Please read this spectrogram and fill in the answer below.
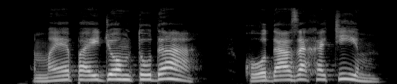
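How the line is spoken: Roar. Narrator (Russian): взревел Бреннер

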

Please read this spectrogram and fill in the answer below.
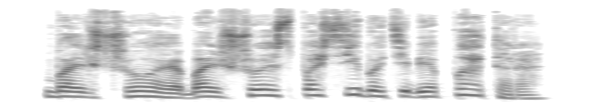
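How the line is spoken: Exclamation. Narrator (Russian): воскликнула Майтера Мрамор

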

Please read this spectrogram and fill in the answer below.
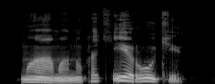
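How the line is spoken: Sleepy reproach. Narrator (Russian): укорила ее Ая сонно

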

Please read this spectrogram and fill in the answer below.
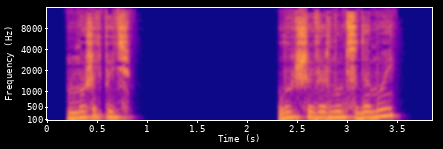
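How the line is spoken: Timid. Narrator (Russian): робко проговорила Дарья

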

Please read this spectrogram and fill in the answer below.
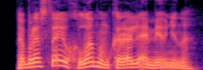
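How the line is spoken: Sighing. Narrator (Russian): вздохнул я

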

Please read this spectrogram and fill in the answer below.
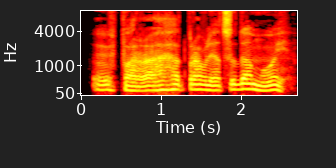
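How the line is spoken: Mumbling, stuttering with shame. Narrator (Russian): промямлил Лестер, чуть заикаясь от стыда и робости

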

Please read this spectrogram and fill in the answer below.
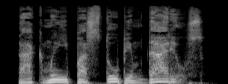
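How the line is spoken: Whisper. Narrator (Russian): прошептала Элеонор

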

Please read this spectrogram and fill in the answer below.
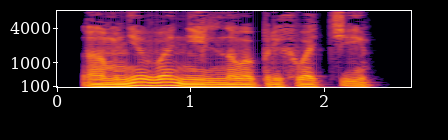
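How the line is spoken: Mutter. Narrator (Russian): пробормотал Бруно

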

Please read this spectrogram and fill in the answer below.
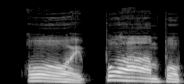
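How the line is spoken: Drawn-out drawl. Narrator (Russian): протянул его сосед

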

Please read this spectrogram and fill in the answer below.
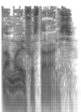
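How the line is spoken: Sighing. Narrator (Russian): вздохнул познавший тьму

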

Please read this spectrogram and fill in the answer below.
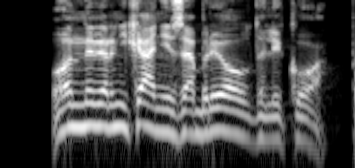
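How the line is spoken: Grumble. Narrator (Russian): проворчал Аас

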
